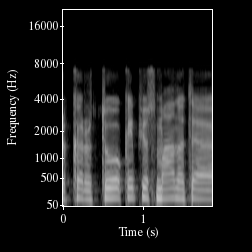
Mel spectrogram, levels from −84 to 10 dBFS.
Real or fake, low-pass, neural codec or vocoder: fake; 7.2 kHz; codec, 16 kHz, 6 kbps, DAC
